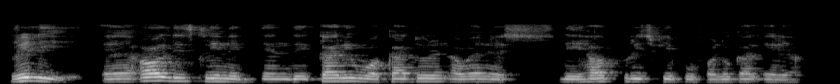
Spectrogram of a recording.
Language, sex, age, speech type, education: Nigerian Pidgin, male, 30-45, spontaneous, tertiary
